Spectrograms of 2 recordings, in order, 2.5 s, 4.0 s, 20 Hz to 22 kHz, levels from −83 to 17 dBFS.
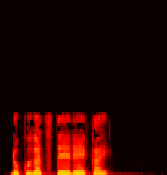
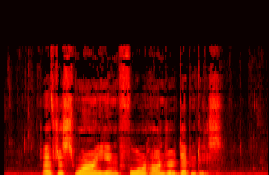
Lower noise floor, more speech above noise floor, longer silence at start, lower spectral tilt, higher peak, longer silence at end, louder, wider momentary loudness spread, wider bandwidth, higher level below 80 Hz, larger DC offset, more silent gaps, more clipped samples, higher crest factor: first, -69 dBFS vs -48 dBFS; first, 47 dB vs 25 dB; about the same, 0.15 s vs 0.1 s; first, -6 dB/octave vs -4.5 dB/octave; about the same, -8 dBFS vs -6 dBFS; first, 0.9 s vs 0.05 s; about the same, -22 LUFS vs -23 LUFS; second, 6 LU vs 12 LU; second, 8 kHz vs 16.5 kHz; about the same, -54 dBFS vs -50 dBFS; neither; neither; neither; about the same, 16 dB vs 18 dB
